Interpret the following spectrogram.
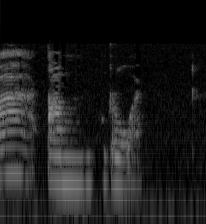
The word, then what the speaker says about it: ตำรวจ: ตัว สะกด เช่น เอ่อ ตำรวจ อ่าน ว่า ตำรวจ พืช อ่าน ว่า พืช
